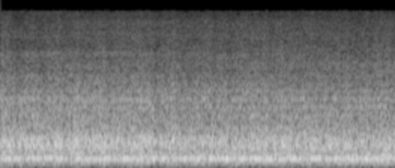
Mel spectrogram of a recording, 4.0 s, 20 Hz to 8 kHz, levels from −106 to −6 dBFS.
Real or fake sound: fake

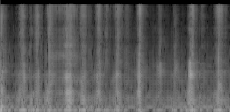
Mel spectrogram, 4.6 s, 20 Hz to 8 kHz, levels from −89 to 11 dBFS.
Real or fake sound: fake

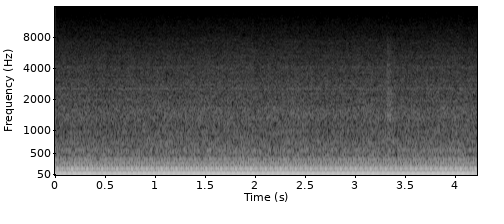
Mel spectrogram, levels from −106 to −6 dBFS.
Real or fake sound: real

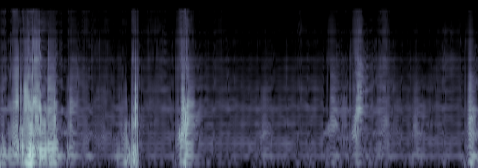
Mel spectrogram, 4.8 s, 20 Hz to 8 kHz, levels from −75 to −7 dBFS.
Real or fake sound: fake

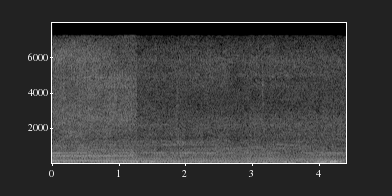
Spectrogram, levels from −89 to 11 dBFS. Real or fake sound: fake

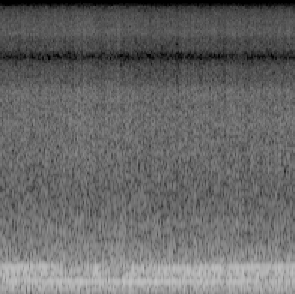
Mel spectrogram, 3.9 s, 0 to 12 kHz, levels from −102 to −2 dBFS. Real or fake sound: real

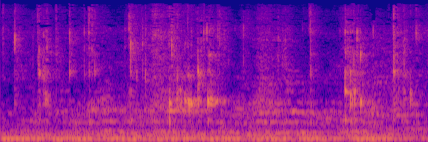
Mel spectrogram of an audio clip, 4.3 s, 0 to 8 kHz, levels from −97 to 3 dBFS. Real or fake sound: fake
